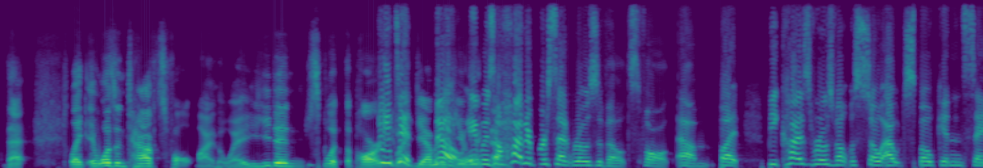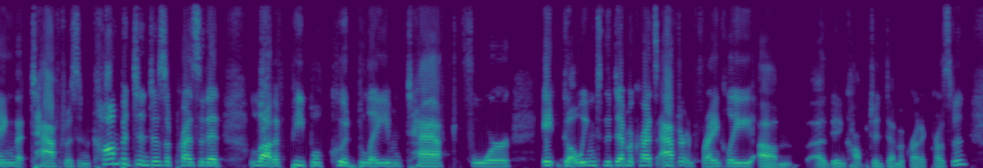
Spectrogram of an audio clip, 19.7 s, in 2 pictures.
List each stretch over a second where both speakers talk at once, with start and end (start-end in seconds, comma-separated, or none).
3.7-5.1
